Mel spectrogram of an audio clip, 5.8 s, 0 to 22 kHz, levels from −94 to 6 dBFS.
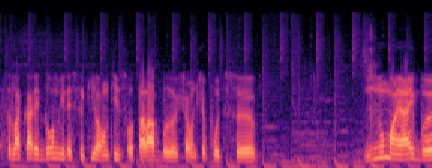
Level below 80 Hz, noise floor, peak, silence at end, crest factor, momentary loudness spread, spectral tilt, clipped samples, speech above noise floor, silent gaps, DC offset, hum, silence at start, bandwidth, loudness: -44 dBFS; -40 dBFS; 0 dBFS; 0 s; 18 dB; 9 LU; -6 dB/octave; under 0.1%; 23 dB; none; under 0.1%; none; 0.1 s; 12.5 kHz; -18 LUFS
